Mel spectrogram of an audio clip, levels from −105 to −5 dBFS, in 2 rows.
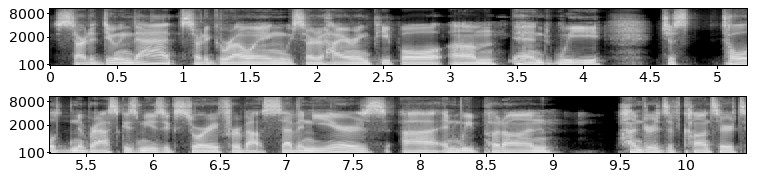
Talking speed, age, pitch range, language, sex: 165 wpm, 20-39, 105-125 Hz, English, male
